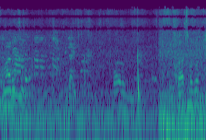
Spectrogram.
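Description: A knife taps on a chopping board.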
